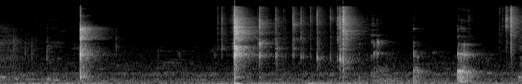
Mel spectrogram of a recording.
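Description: Snow crab leg shell cracking and snapping as it is broken apart by hand: several sharp cracks, the loudest about halfway through.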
